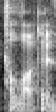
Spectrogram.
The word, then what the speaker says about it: Culloden: Do we know for sure or is that 80 80 pronunciation? No, that's how you say it. Culloden.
